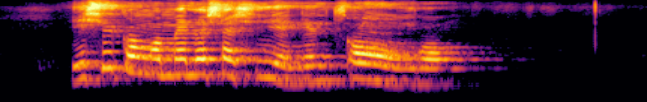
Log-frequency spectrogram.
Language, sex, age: Tsonga, female, 19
